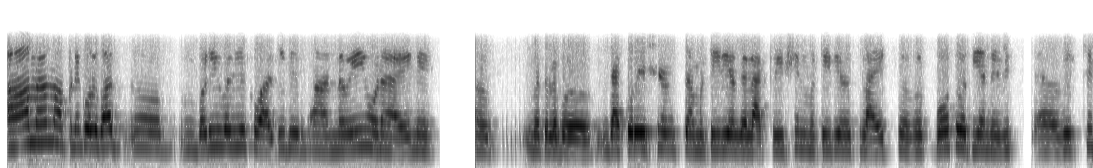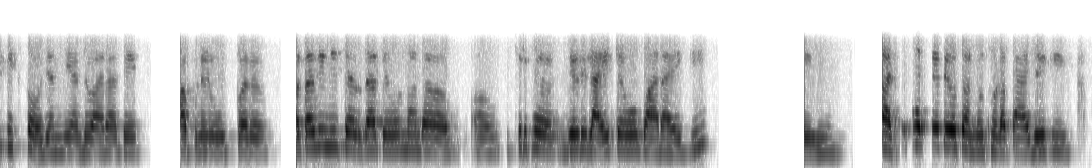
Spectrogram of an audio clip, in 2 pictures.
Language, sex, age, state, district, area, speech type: Punjabi, female, 18-30, Punjab, Fazilka, rural, conversation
